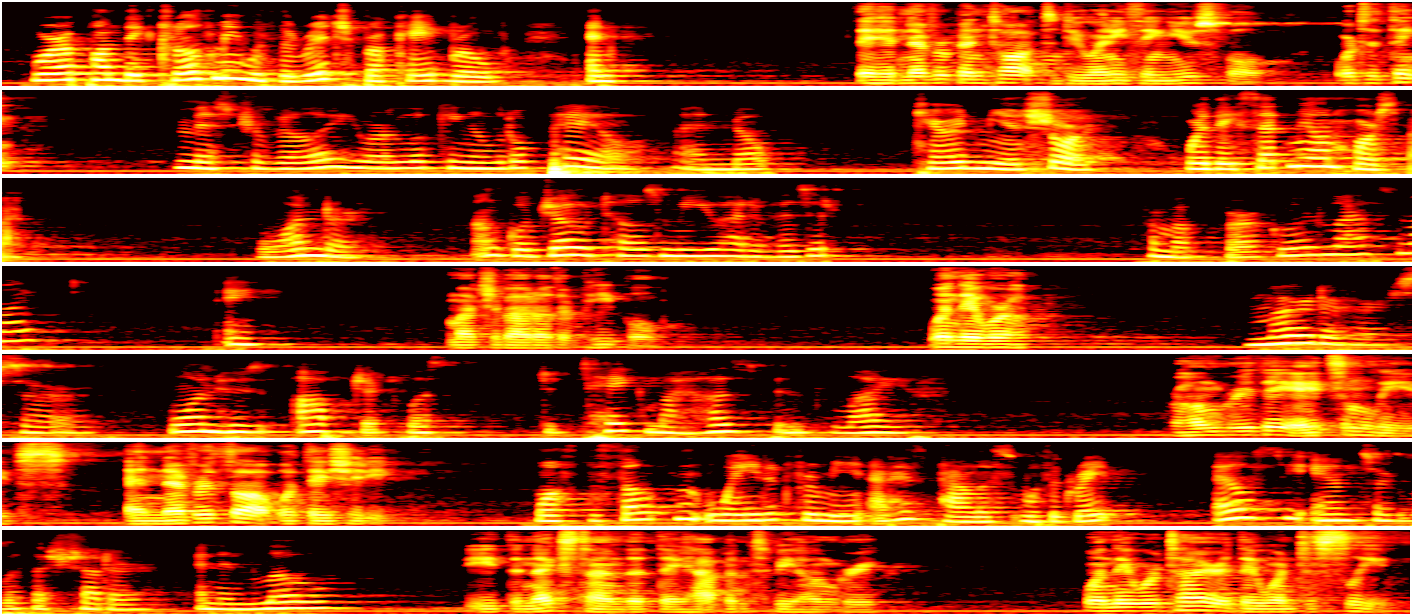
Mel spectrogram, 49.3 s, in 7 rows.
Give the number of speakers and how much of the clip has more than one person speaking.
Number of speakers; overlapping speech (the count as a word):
three, no overlap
